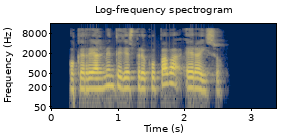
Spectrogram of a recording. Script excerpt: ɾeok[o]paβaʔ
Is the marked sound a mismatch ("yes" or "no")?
yes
